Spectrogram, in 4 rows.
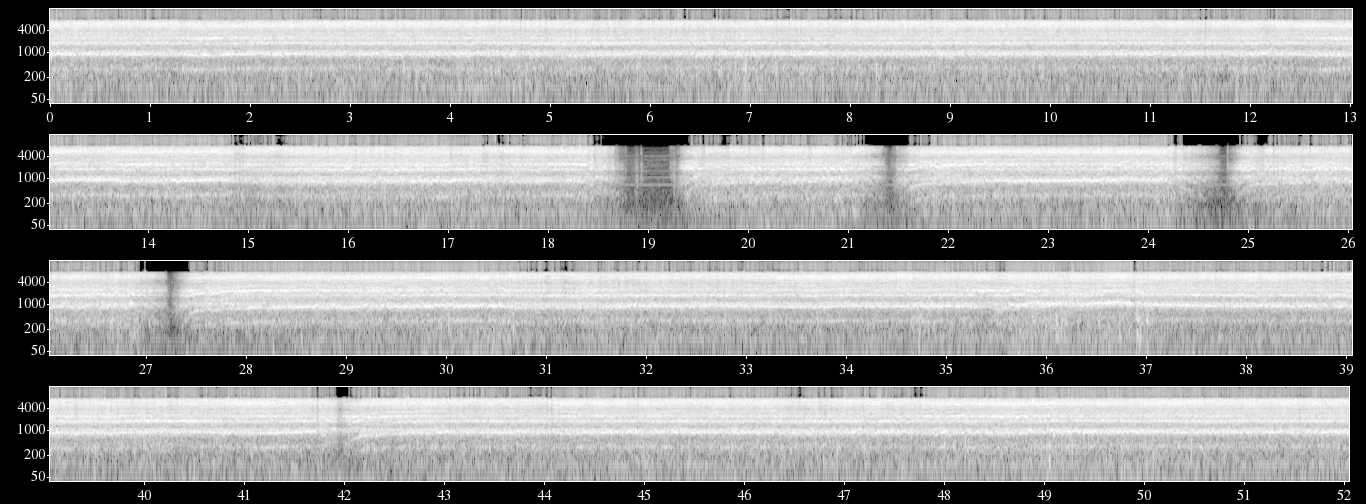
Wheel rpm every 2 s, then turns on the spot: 230, 230, 230, 240, 230, 230, 220, 210, 210, 110, 150, 200, 130, 150, 200, 220, 230, 230, 260, 220, 220, 210, 230, 220, 220, 230.
18-22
